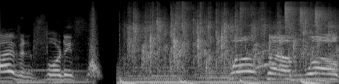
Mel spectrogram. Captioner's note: audience applauds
